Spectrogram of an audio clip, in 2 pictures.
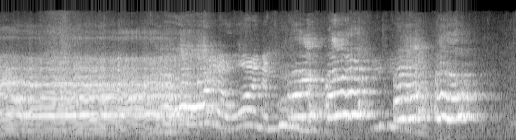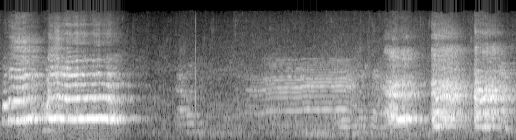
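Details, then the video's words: Harsh, strongly harmonic barks from Maggie, a sea lion, opening with a long drawn-out bark, then choppy repeated bursts roughly twice a second, one gap of quiet before a final cluster; human voices nearby. "Sea Lion's unique barking sounds"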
